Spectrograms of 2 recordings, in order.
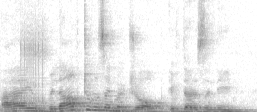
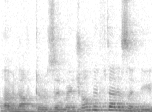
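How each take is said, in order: First: The words 'will have to' are stressed. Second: The words 'will have to' are unstressed. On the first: The speaker calls it right. "give emphasis to will have to" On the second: The speaker calls it wrong. "This is how the practice of many"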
